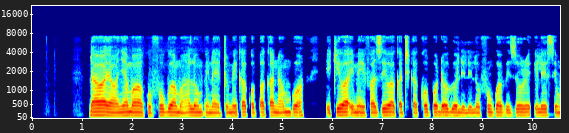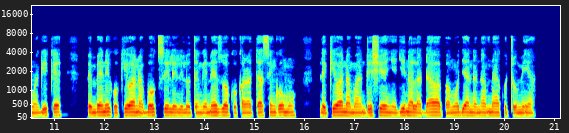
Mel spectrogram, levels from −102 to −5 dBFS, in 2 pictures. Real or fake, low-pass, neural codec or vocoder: fake; 7.2 kHz; vocoder, 44.1 kHz, 128 mel bands every 256 samples, BigVGAN v2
